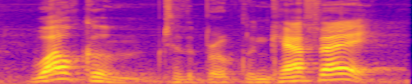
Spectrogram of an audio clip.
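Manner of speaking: very low, deep radio announcer-style voice. Asked by another speaker to talk into the microphone in a radio voice. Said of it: "talk in your radio voice".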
